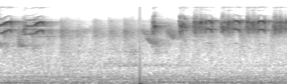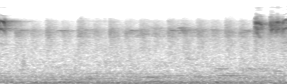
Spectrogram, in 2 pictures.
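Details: Vigorously singing brown-throated sunbird, used as a lure for training birds; short bursts of shrill, high, rapid chirps, a brief one at the start, a longer run in the middle and another at the end.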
